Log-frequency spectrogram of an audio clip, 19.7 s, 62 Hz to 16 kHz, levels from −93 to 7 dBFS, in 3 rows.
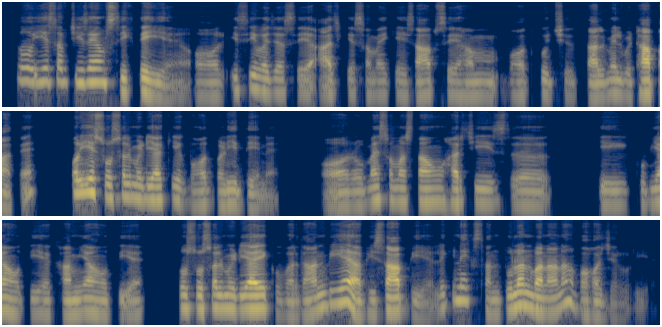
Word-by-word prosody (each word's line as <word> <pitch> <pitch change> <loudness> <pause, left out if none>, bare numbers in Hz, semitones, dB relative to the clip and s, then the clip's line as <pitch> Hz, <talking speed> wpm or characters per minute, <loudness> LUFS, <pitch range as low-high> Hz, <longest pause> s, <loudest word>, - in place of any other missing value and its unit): तो 250 -1 -3
ये 240 +1 -3
सब 240 0 -6
चीज़ें 235 0 0
हम 235 0 +2
सीखते 145 - -2
ही 120 -4 +2
हैं, 100 -3 -14
और 115 -1 -11
इसी 155 +4 -6
वज़ह 140 -3 -5
से 65 - -12
आज - - -3
के - - -17
समय 125 0 -13
के 120 - -19
हिसाब 120 +1 -4
से - - -11
हम 120 0 -10
बहुत 120 -1 -12
कुछ 125 -3 -11
तालमेल 115 +3 -5
बिठा 125 +2 +6
पाते 105 -3 -6
हैं। 210 +2 -7 0.4
और 210 - +4
ये 225 +1 +7
सोशल 175 -4 -2
मीडिया 150 -2 +1
की 150 0 -11
एक 140 - -7
बहुत 120 +1 -9
बड़ी 120 +1 -5
देन 105 - -13
है। - - -22 0.5
और 115 +1 -6
मैं 145 - -2
समझता 140 -2 -5
हूँ 135 0 -2
हर 130 0 +2
चीज़ 130 0 -10
अ, - - -13
की 120 0 -12
खूबियाँ 130 +2 -2
होती 120 0 -11
हैं, 115 -1 -10
खामियाँ 120 +3 -2
होती 115 -1 -10
हैं। 115 +1 -9 0.4
तो 155 - -2
सोशल 150 0 -1
मीडिया 150 0 +6
एक 150 -2 +6
वरदान 115 +6 -4
भी 195 +3 -4
है 215 - +10
अभिशाप 120 +4 +6
भी 110 -3 -12
है, 100 - -19
लेकिन 165 +10 -5
एक 230 0 -3
संतुलन 145 +8 +1
बनाना 140 +9 +4
बहुत 115 - -8
ज़रूरी 95 0 -26
है। - - -29
130 Hz, 200 wpm, -23 LUFS, 115-150 Hz, 0.5 s, है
